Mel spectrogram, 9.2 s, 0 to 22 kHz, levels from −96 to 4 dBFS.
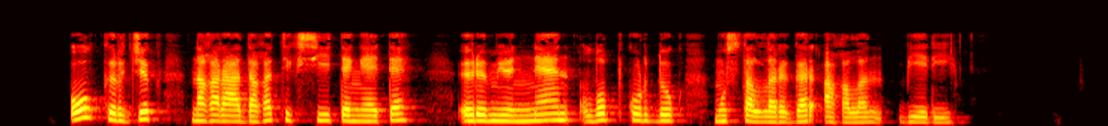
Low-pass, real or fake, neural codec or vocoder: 7.2 kHz; real; none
